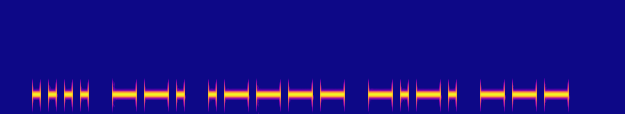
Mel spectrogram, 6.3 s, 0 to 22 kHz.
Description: Morse code, heard as a keyed tone, about 15 wpm, 700 Hz. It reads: HG1CO
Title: DXCC-100 Call Signs - 5 Characters - 15wpm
